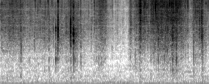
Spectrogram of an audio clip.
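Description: Black plastic packaging wrap crinkling and rustling as it is pulled off a small boxed charger, with a few sharper crackles.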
